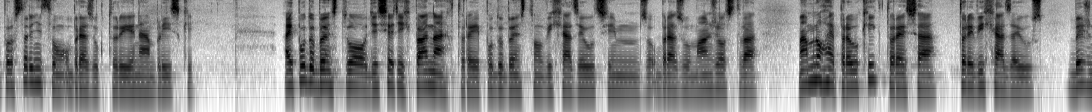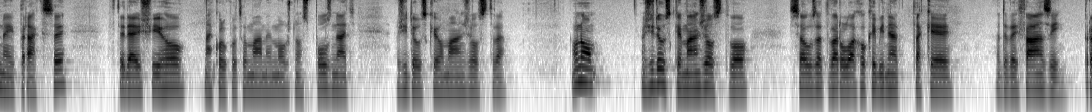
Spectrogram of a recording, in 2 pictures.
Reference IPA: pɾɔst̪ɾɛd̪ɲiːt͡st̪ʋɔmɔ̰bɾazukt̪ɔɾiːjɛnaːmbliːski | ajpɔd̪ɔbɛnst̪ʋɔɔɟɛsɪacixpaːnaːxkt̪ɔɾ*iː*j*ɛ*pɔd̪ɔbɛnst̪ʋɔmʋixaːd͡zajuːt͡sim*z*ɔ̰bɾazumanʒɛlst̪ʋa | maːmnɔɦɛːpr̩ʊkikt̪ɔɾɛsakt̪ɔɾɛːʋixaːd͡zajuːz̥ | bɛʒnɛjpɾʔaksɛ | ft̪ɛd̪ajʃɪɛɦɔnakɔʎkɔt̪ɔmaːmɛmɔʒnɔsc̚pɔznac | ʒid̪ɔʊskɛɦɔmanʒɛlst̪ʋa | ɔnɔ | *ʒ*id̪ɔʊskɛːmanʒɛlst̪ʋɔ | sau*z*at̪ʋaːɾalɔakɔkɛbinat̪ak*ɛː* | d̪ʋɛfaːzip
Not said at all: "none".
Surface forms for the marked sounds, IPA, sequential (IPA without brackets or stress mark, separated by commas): ɛː, ɛ, z, ʒ, z, ɛː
